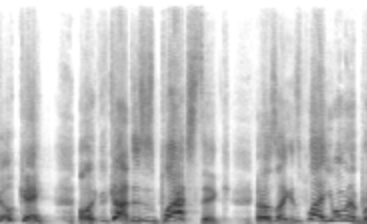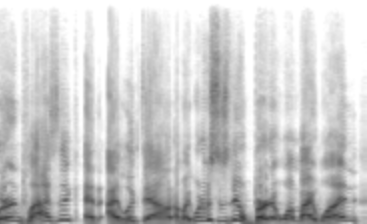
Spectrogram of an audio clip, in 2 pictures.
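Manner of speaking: laughing disbelief. Retold or imitated.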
